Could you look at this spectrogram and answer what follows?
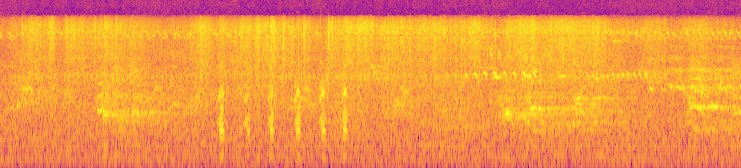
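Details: Pūkeko (Australasian swamphen, Porphyrio porphyrio) giving harsh, nasal squawks in a quick burst of about half a dozen notes, with faint whistles from other birds and a steady background hiss.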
